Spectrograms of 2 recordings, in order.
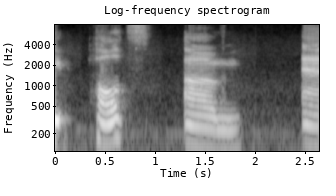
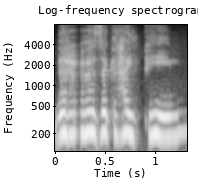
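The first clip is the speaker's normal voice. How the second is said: put-on high-pitched, panicked voice in a Russian accent; 7 semitones higher than usual. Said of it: "How do I do a panic Russian accent?".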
